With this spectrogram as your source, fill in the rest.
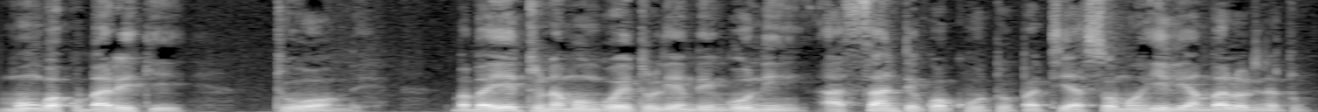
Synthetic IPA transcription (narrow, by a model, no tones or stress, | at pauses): muŋɡuwakuɓaɾiki | tuɔmbɛ | ɓaɓajɛtunamuŋɡuwɛtuliɛmbiŋɡunia̰santɛkwakutupatiasɔmɔɦiliambalɔlinatu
